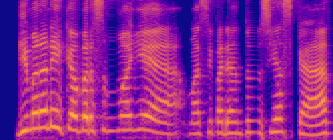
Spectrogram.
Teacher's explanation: Jadi ada tinggi, rendah lagi, tinggi lagi.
